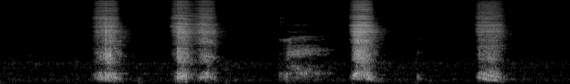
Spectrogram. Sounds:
Sniff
